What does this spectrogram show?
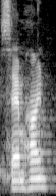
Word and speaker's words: Samhain: I think that comes from the whole, I don't know how it's pronounced, but the sort of Wiccan holiday. Say it again? Samhain.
